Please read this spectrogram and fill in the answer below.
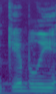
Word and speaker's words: Ghibli: And thanks to you guys, I know it's now pronounced Studio Ghibli and not Studio Ghibli.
